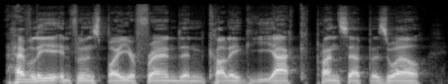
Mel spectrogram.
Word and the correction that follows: Panksepp: Do I say his name right there, Mark? – Panksepp, yes.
